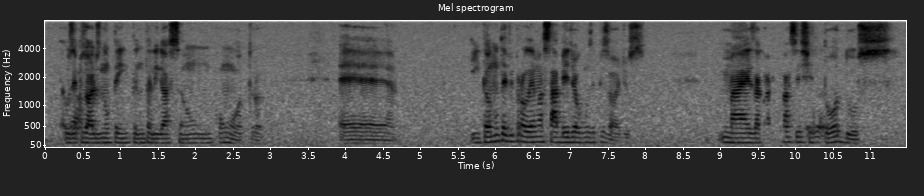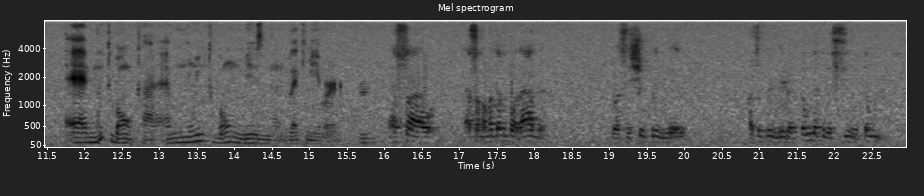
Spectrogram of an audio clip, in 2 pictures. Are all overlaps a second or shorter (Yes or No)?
Yes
